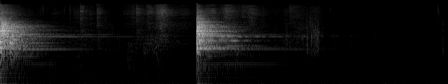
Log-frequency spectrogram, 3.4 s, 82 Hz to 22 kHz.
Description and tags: Metal Resonant hits 1
two resonant metal hits with same object
resonant, harmonics, hit, metal, disharmonics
